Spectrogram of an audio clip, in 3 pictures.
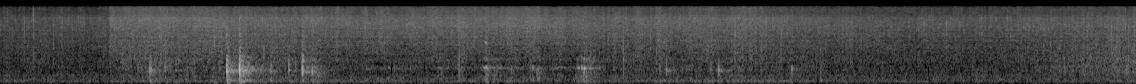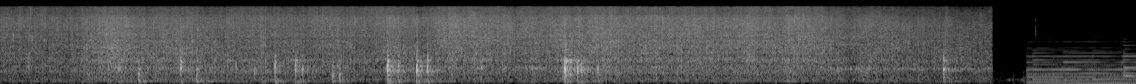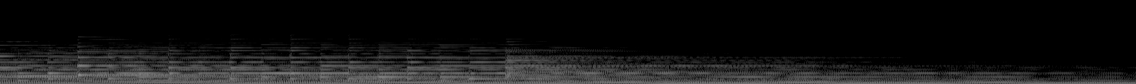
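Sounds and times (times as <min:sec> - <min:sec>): vegetables sizzling in a frying pan: 0:00.0 - 0:21.3
spatula stirring: 0:01.3 - 0:08.6, 0:12.0 - 0:17.9
spatula knocking against pan: 0:01.5 - 0:03.2, 0:12.7 - 0:15.8.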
